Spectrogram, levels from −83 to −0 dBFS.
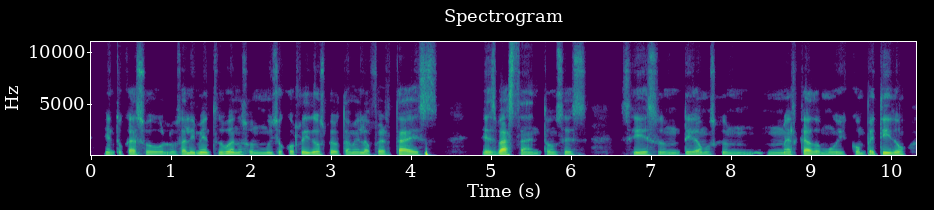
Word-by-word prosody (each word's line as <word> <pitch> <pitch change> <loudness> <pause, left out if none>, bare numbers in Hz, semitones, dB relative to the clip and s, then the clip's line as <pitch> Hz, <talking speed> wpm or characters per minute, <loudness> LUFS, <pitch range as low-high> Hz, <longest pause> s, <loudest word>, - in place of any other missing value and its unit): En - - -2
tu - - -8
caso, 105 -1 0
los 105 0 -6
alimentos, 115 +2 +1
bueno, 125 -6 +2
son 100 +1 -6
muy 105 +1 -3
socorridos, 110 +4 0
pero 110 -3 0
también 100 0 -2
la 105 - +2
oferta 110 +6 +3
es 100 -2 +1 0.5
es 95 0 0
basta. 120 -6 +6
Entonces, 105 +2 -5 0.4
sí 105 -1 -1
es 100 -1 -3
un, 100 0 -5
digamos 100 0 -1
que 105 - -7
un 105 - -9
un 110 -1 -7
mercado 100 -1 +2
muy 95 0 -4
competido, 105 +6 +2
105 Hz, 155 wpm, -22 LUFS, 100-110 Hz, 0.5 s, basta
